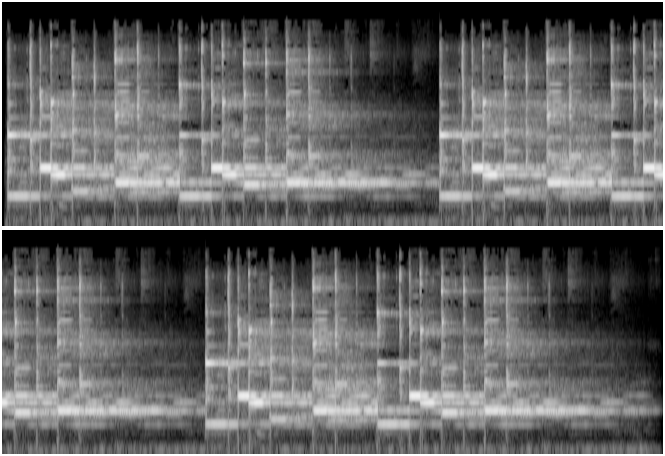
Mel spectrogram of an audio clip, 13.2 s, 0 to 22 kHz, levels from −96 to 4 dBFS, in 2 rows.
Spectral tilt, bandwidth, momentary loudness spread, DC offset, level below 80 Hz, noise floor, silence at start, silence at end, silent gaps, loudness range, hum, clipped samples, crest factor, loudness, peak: 2.5 dB/octave; 16 kHz; 12 LU; under 0.1%; -58 dBFS; -41 dBFS; 0.05 s; 0.3 s; none; 2 LU; none; under 0.1%; 14 dB; -15 LUFS; -2 dBFS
